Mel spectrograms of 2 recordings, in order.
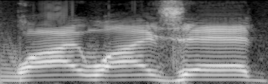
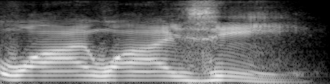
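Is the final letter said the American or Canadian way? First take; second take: Canadian; American. First: The final letter is said the Canadian way. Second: The final letter is said the American way. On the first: The speaker calls it right. "It's Y Y Z, people" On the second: The speaker calls it wrong. "not Y Y Z"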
